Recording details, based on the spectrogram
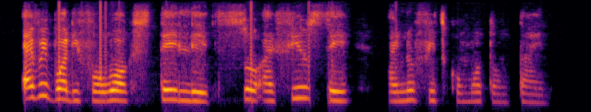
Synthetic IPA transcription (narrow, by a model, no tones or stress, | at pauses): ɛvɹibɔdifɔwɔkstelet | soʔaɪfilˠse | aɪnofitkʰɔmɔtɔ̃ntãɪ̃m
